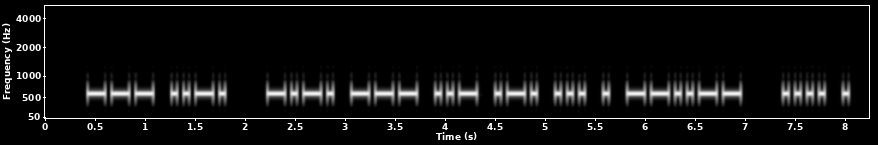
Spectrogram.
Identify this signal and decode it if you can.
Morse code, heard as a keyed tone, about 20 wpm, 600 Hz. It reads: OF COURSE, HE
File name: cw-books / winnie-the-pooh / winnie-20wpm-page-0037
